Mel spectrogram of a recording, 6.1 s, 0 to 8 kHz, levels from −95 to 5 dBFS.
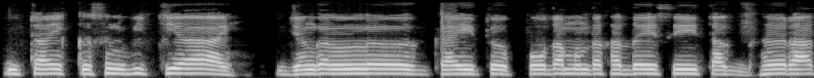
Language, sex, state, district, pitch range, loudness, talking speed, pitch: Halbi, male, Chhattisgarh, Bastar, 165-175 Hz, -13 LUFS, 145 wpm, 170 Hz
